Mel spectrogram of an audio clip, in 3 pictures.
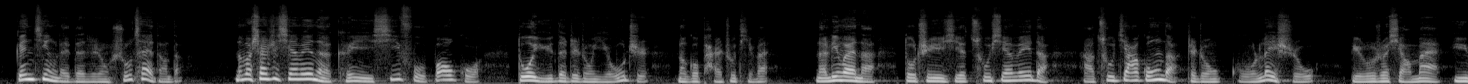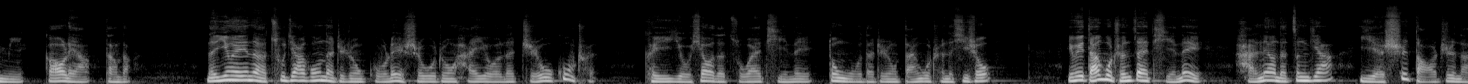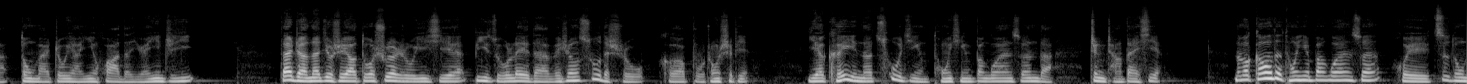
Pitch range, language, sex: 130-170 Hz, Chinese, male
